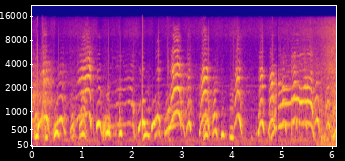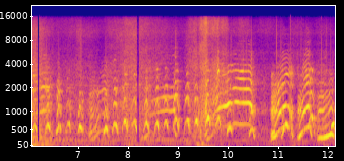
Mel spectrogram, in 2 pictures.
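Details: Spotted hyenas squabbling over a carcass taken from a leopard in a tree, Djuma Private Game Reserve, sunrise, 1 July 2021; dense, loud rapid giggles and whooping squeals, rising and falling, almost continuous throughout, over a low engine hum.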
